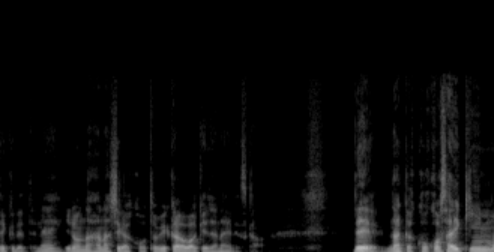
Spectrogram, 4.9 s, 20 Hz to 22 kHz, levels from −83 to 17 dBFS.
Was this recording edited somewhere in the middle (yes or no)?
no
